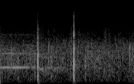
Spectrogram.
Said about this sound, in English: Everybody who's here, give him a round of applause.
